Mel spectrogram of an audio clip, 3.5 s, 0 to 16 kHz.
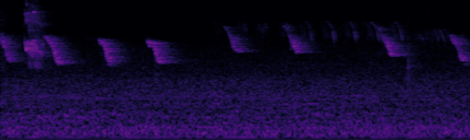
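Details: Saffron finch, a 4-month-old juvenile going into its first nest moult and keen to sing, gives a series of short, sharp chirps that slide downward, spaced irregularly about every half second over a quiet background.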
